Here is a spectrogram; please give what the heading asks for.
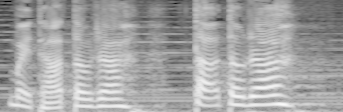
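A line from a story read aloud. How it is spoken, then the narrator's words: Screaming repeatedly. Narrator (Vietnamese): liên tục gào thét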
